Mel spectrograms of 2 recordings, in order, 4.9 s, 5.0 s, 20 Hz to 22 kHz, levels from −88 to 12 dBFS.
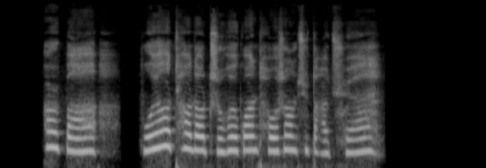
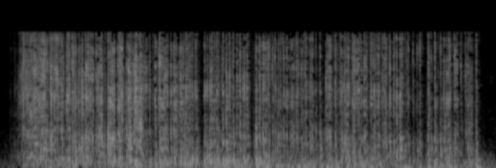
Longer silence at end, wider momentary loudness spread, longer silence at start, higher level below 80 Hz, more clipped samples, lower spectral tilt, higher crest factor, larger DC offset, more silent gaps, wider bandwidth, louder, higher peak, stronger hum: first, 1.05 s vs 0 s; about the same, 9 LU vs 7 LU; first, 0.45 s vs 0.15 s; second, -54 dBFS vs -46 dBFS; neither; about the same, -2 dB/octave vs -2 dB/octave; second, 16 dB vs 24 dB; neither; first, 1.20-1.38 s vs none; first, 18.5 kHz vs 11.5 kHz; first, -23 LUFS vs -33 LUFS; about the same, -8 dBFS vs -10 dBFS; neither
